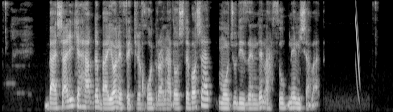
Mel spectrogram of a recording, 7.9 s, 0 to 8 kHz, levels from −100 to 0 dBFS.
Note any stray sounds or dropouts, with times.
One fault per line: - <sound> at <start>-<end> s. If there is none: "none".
- chirp at 7.1-7.2 s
